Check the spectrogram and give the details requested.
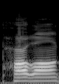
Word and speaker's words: Parlons: say um and and parlour cafe the s is silent um but so and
